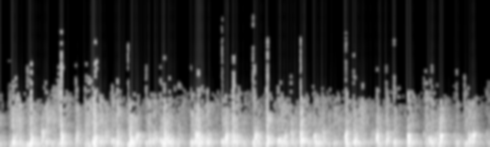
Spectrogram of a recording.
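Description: A crowd gives a sustained round of applause, many hands clapping in a dense, irregular patter that stays steady and fairly loud for the whole stretch, with no one speaking.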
